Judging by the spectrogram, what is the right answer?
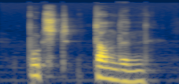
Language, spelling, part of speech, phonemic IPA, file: Dutch, poetst tanden, verb, /ˈputst ˈtɑndə(n)/, Nl-poetst tanden.ogg
- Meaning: inflection of tandenpoetsen: 1. second/third-person singular present indicative 2. plural imperative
